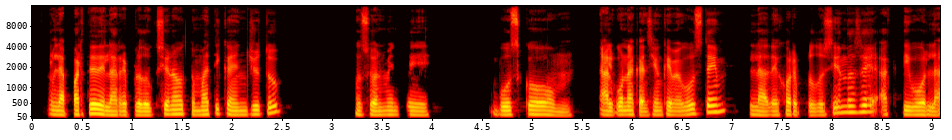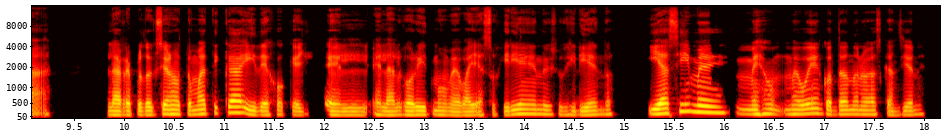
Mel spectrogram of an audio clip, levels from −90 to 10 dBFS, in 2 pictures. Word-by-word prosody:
la 130 -3 +2
parte 130 +4 +3
de 150 -3 +7
la 120 -1 +2
reproducción 120 +4 +1
automática 140 0 0
en 125 +1 -1
YouTube. 175 - -1 0.7
Usualmente 125 -1 -2 0.6
busco, 130 0 +1
mm, 105 -1 -7 0.3
alguna 130 +1 +2
canción 125 +1 -1
que 125 - +1
me 120 - -1
guste, 155 - 0 0.2
la 120 -4 0
dejo 120 +3 0
reproduciéndose, 180 - -2
activo 125 -1 0
la 120 -2 -3 0.5
la 125 0 +4
reproducción 125 +4 +2
automática 150 +7 +2
y 135 -5 +2
dejo 120 +1 -1
que 125 - -5
el 115 +4 -5
el 115 -1 0
el 125 -2 -1
algoritmo 125 +1 +1
me 110 -2 +1
vaya 110 +1 0
sugiriendo 145 +6 -1
y 135 - -4
sugiriendo, 125 +3 -3 0.3
y 150 +2 +7
así 230 +9 +2
me 195 -4 +2
me, 145 -2 -1
oh, 155 - 0
me 140 +1 -3
voy 155 +3 +3
encontrando 140 -2 0
nuevas 135 0 -2
canciones. 125 +5 -4
130 Hz, 150 wpm, -24 LUFS, 120-145 Hz, 0.7 s, de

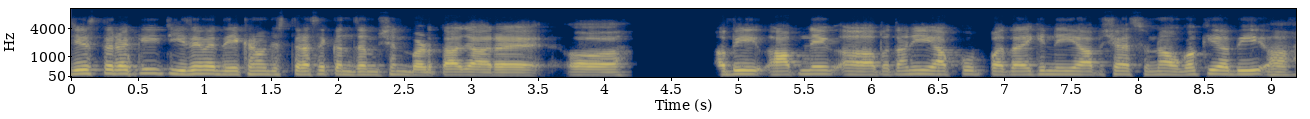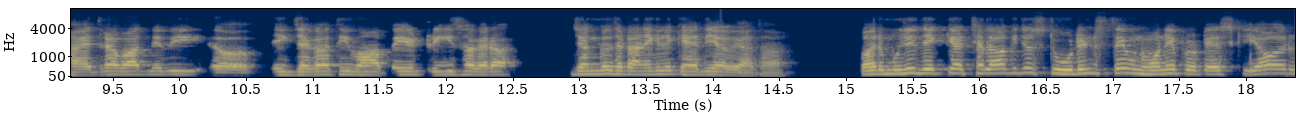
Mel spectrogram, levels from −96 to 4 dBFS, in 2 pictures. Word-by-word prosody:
जिस 185 +1 +2
तरह 185 -1 +4
की 200 0 -2
चीजें 180 -2 +1
मैं 180 -1 +3
देख 155 +1 0
रहा 160 - +2
हूँ, 160 - -3
जिस 155 -1 -9
तरह 150 - +4
से 170 +2 -3
कंजम्प्शन 145 -1 -3
बढ़ता 130 +1 +2
जा 135 -1 +3
रहा 125 - +5
है। 125 -1 +4 0.6
अ, 130 0 -14 0.7
अभी 170 +3 +3 0.2
आपने 175 +3 0
अ, 150 -4 +1
पता 155 +2 -4
नहीं 175 0 0
आपको 160 +3 -7
पता 150 0 +1
है 150 0 +2
कि 165 +2 -4
नहीं, 160 -1 -3
आप 145 - -9
शायद 155 -2 +1
सुना 150 0 -4
होगा 150 +2 +2
कि 180 - +1
अभी 165 +1 +2 0.3
हैदराबाद 150 +3 +1
में 155 - -5
भी 160 0 -3 0.2
अ, 135 -1 0 0.3
एक 140 -2 -6
जगह 145 +1 +2
थी 155 - -1
वहाँ 140 0 +2
पे 155 -1 +3
ट्रीज़ 150 0 -5
वगैरह, 145 -1 +2 0.5
जंगल 165 +2 0
हटाने 160 -2 +2
के 165 - -4
लिए 170 +1 -2
कह 150 -3 +1
दिया 145 -1 0
गया 125 -4 -2
था। 120 0 -10 0.6
पर 165 +3 +3
मुझे 190 +4 +1
देख 200 -1 +2
के 215 - +2
अच्छा 205 0 0
लगा 205 +1 +2
कि 215 - -9
जो 230 +1 -4
स्टूडेंट्स 200 0 0
थे 220 - +2
उन्होंने 185 -1 0
प्रोटेस्ट 170 -2 -2
किया 175 +3 -1
और 205 -2 -2
160 Hz, 215 wpm, -24 LUFS, 145-180 Hz, 0.7 s, रहा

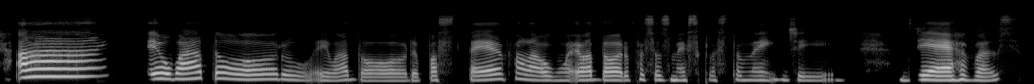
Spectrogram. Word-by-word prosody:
Ai 365 +3 +6 0.4
eu 255 +1 +3
adoro, 240 -6 0
eu 180 -1 -7
adoro, 170 -4 -6
eu - - -16
posso 195 0 -8
até 220 +5 0
falar 230 -4 -4
alguma 190 -1 -5
eu 200 0 0
adoro 200 -1 0
fazer 210 +1 -9
as 200 - -9
mesclas 195 0 -9
também 195 -1 -8
de, 185 -1 -11 0.7
de 195 +3 -5
ervas. 195 0 +1
205 Hz, 110 wpm, -23 LUFS, 190-245 Hz, 0.7 s, Ai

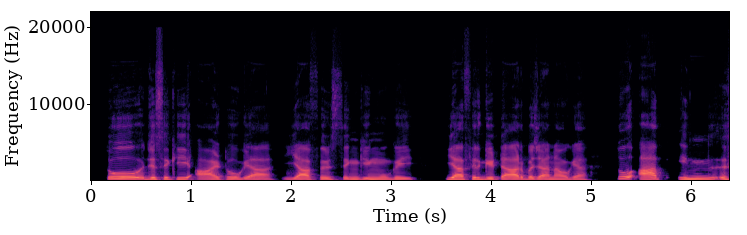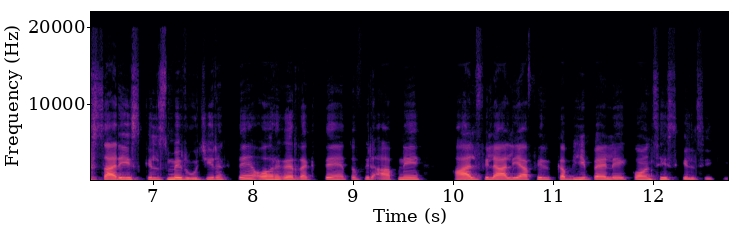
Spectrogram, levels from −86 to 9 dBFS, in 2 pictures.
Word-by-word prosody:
तो 245 -3 +5
जैसे 195 +4 0
कि 215 +1 -3 0.2
आर्ट 165 +2 -1
हो 160 -1 0
गया 155 -3 +1 0.3
या 170 0 +5
फिर 180 -1 -1
सिंगिंग 170 -1 -3
हो 155 - -3
गई 160 +1 -3 0.4
या 200 -1 +6
फिर 220 - +2
गिटार 165 -1 +3
बजाना 160 -2 0
हो 150 - -1
गया। 155 0 -4 0.3
तो 260 -1 +3
आप 225 +3 +4
इन 220 -3 +2
सारी 180 +4 +2
स्किल्स 210 -1 -6
में 215 +1 +5
रुचि 180 +3 -4
रखते 210 +2 -5
हैं 230 - 0
और 200 0 +1
अगर 200 0 +1
रखते 165 +5 -3
हैं 185 -2 -4
तो 205 +1 -8
फिर 225 +2 -8 0.2
आपने 200 +4 -2 0.4
हाल 190 +4 +4
फिलहाल 190 -2 +2
या 190 -1 +3
फिर 210 -2 -2
कभी 190 +3 -1
पहले 190 -1 -1
कौन 200 +2 -1
सी 200 - 0
स्किल 160 -3 -7
सीखीं? 130 -2 -16
190 Hz, 200 wpm, -23 LUFS, 165-210 Hz, 0.4 s, या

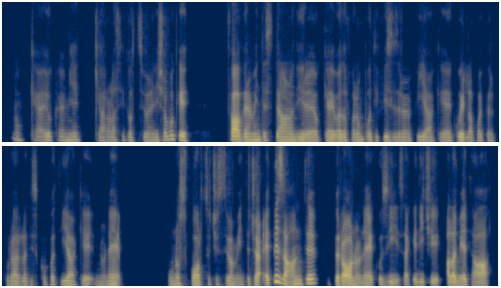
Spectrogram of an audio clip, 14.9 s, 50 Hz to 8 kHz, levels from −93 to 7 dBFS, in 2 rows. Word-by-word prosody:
Okay, 190 -3 -10
okay. 190 -1 -8
Mi 185 +1 -5
è 180 - -17 0.2
chiara 175 -2 -11
la 180 - -8
situazione. 185 0 -10
Diciamo 205 +5 -3
che 195 -5 +1 0.5
fa 200 -5 +9
veramente 180 0 -1
strano 180 -1 -2
dire: 170 -1 -1
"Okay, 170 0 -3
vado 175 +1 0
a - - -4
fare 185 0 -6
un 180 - -4
po' 185 +1 -5
di 180 +1 -11
fisioterapia." 180 -1 -5
Che 180 -1 -8
è - - -7
quella 175 -1 0
poi, 175 +1 -9
per 175 +1 -13
curare 180 -1 -5
la 175 - -6
discopatia 180 +1 -4
che 90 - -6
non 170 +1 -13
è 175 -3 0 0.7
uno 180 +1 -3
sforzo 175 -1 -1
eccessivamente 175 -1 -7
cioè, - - +5
è 210 - +2
pesante, 230 - +6 0.2
però 180 0 +8
non 165 -3 -3
è 165 -2 0
così 155 -3 -5
sai, - - -6
che 150 - -3
dici: 150 0 -5
"Alla 155 0 +5
mia 165 +2 0
età, 145 -4 +2
180 Hz, 195 wpm, -23 LUFS, 170-185 Hz, 0.7 s, fa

